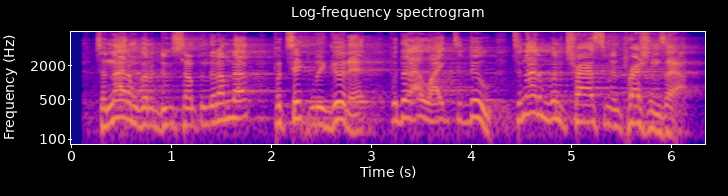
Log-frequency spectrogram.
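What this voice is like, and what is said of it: Usual voice. Nothing is said of it.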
